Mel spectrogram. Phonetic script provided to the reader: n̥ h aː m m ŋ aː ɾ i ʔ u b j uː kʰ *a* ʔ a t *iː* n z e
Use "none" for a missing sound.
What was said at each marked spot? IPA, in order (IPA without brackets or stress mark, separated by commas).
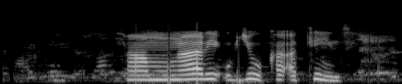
a, iː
